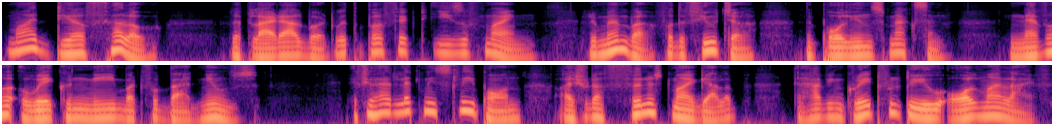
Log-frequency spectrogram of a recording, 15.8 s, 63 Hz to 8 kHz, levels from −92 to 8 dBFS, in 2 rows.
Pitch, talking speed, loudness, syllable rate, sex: 110 Hz, 170 wpm, -20 LUFS, 5.1 syllables/s, male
